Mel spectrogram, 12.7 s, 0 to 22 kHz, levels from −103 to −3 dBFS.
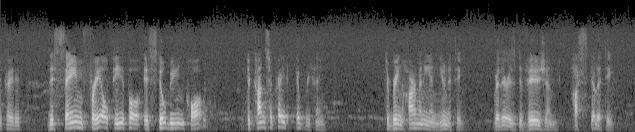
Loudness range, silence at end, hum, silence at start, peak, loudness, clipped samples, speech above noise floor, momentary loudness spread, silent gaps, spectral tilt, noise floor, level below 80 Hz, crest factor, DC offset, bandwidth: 5 LU; 0.05 s; none; 0 s; -8 dBFS; -30 LUFS; under 0.1%; 23 dB; 23 LU; none; -4.5 dB/octave; -53 dBFS; -70 dBFS; 24 dB; under 0.1%; 14.5 kHz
